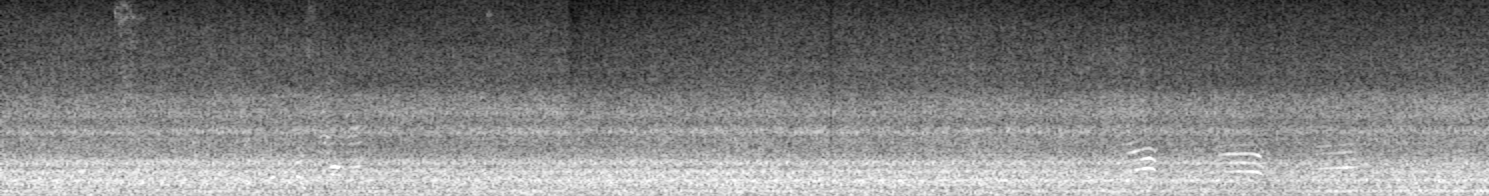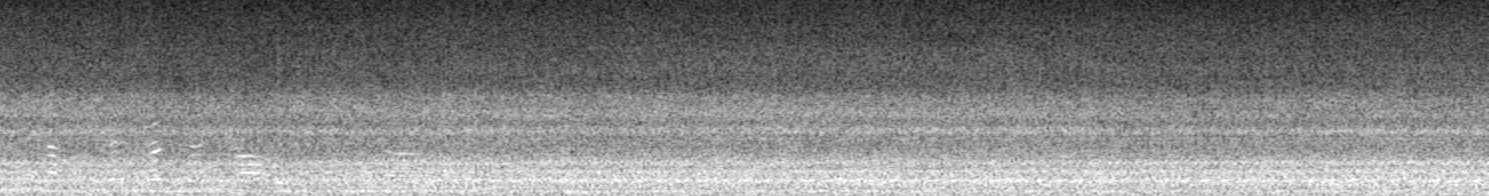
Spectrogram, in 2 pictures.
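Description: A crowd murmurs steadily outdoors.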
